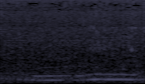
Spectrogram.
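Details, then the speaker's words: Soft, steady, low rumbling snore from a sleeping pet in a quiet room, growing louder for a moment while a woman speaks in French nearby. "Oh, je sais pas si vous entendez au moment où j'ai dit, bah dis donc, il a ronflé encore plus fort."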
